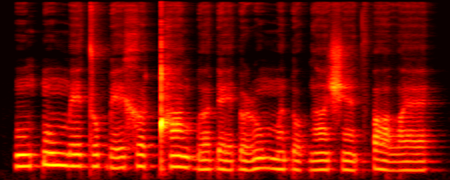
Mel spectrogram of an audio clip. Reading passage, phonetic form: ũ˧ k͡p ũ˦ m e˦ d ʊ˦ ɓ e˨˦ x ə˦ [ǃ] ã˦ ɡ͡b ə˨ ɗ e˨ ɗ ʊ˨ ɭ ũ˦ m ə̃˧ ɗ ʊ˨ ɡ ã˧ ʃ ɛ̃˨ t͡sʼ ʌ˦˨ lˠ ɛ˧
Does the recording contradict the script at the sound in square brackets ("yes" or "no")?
yes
